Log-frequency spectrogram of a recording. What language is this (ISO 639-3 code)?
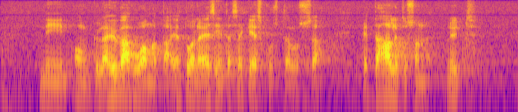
fin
